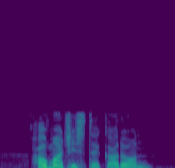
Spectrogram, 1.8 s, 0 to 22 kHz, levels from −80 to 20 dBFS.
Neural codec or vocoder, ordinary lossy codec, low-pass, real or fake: none; none; 7.2 kHz; real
